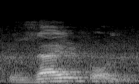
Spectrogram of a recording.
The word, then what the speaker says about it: xylophone: Xyl इसका pronunciation जा जा में आ की मात्रा नीचे बिंदु ई ल फो न xylophone.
